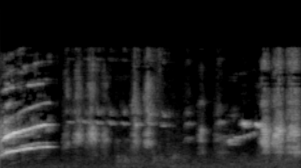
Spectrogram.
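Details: A goldfinch opens with a clear rising whistled slur, followed by soft scattered twittering notes and a final buzzy chirp.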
